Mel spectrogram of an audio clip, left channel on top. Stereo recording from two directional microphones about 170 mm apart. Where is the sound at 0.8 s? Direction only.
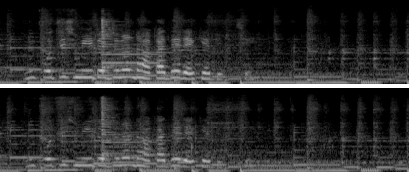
40° left (ahead or behind).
